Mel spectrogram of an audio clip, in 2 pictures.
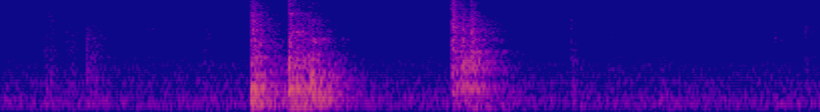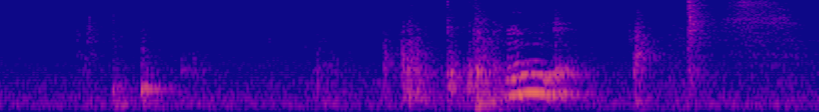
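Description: Kitchen things knocked and set down on a countertop as a food processor is readied: a few separate knocks about one, two and five seconds in, then a busier clatter near the end.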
